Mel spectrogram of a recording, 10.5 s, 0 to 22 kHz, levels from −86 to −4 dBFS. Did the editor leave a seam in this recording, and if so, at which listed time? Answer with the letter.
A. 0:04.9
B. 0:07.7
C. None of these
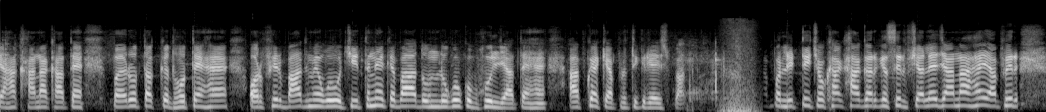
B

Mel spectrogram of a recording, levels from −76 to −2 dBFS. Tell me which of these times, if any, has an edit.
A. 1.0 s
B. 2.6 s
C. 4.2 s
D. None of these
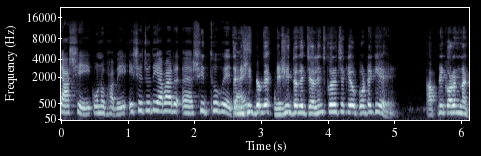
B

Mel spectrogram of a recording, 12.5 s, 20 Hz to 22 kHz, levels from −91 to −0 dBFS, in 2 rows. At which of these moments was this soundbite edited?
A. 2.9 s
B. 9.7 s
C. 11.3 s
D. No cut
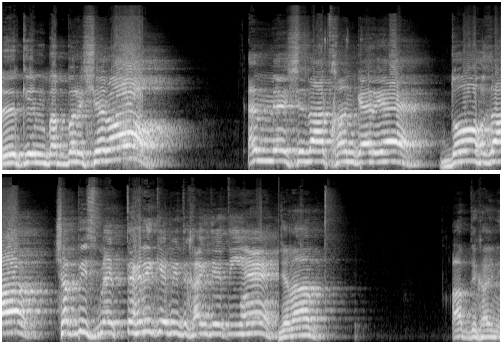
B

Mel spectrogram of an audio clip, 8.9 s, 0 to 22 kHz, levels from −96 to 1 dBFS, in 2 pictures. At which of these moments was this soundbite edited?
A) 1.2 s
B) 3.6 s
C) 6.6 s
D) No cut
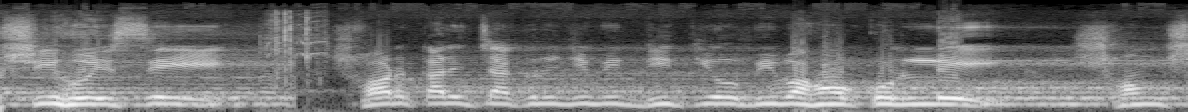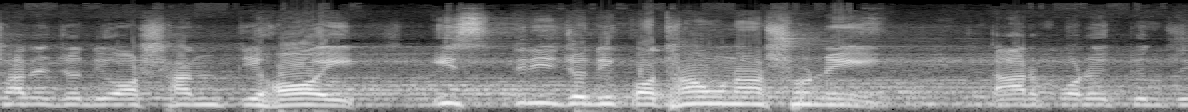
A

